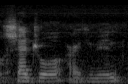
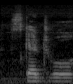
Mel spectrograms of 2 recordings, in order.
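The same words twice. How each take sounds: First: Schedule said with a soft sh, SHED-jool; schedule starting with sh; British pronunciation. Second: Schedule said with a hard sk, SKED-jool; schedule with sk at the start; American pronunciation. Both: Shown as a demonstration. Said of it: "the schedule, schedule argument".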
